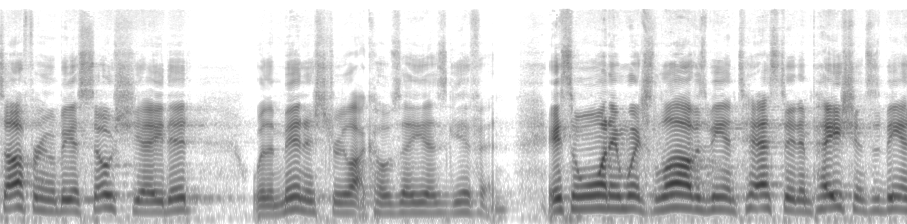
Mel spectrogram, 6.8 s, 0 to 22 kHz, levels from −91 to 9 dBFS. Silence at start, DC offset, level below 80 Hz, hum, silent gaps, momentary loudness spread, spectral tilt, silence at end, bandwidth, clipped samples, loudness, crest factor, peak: 0 s; under 0.1%; -62 dBFS; none; none; 11 LU; -4.5 dB/octave; 0 s; 19 kHz; under 0.1%; -25 LUFS; 20 dB; -4 dBFS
